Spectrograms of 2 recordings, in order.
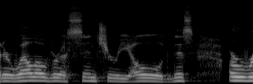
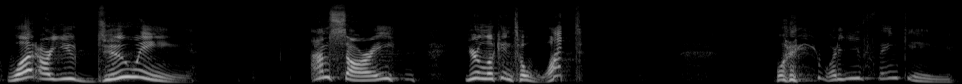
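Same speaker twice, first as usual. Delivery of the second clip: exasperated question; 4 semitones higher, 4 dB louder than usual. Retold or imitated. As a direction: ask like you can't believe what you're seeing. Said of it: "It's almost as if he is saying".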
